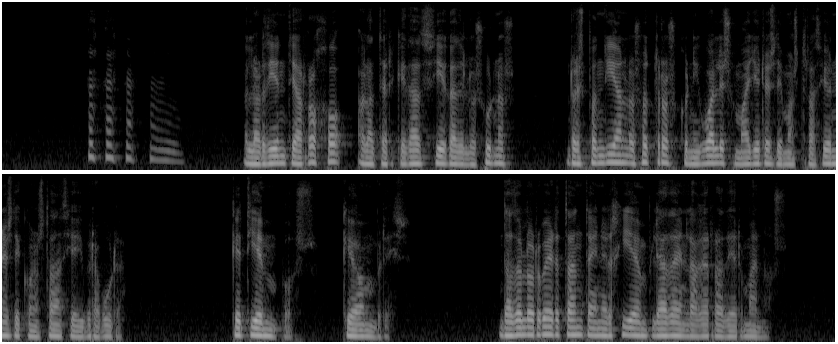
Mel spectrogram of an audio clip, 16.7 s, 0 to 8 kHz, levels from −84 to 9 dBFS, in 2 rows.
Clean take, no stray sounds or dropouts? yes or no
no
